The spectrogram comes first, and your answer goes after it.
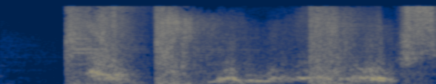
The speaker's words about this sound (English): That wonderful creaking. As they're trying to shoot all the orcs down off the ladders. All those wood creaks. Those sword and shield impacts.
